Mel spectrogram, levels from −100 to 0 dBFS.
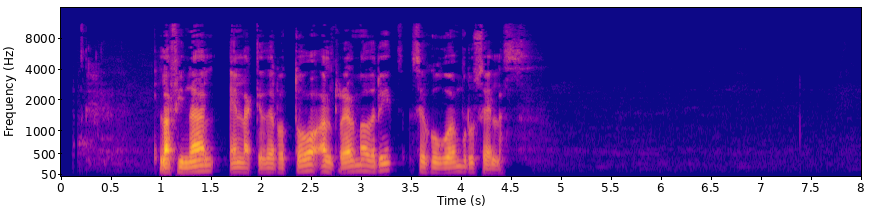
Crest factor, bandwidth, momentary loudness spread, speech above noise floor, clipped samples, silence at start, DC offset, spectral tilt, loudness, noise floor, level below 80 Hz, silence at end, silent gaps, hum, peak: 26 dB; 11.5 kHz; 13 LU; 58 dB; under 0.1%; 1 s; under 0.1%; -5.5 dB/octave; -25 LUFS; -82 dBFS; -78 dBFS; 3.5 s; none; none; -2 dBFS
